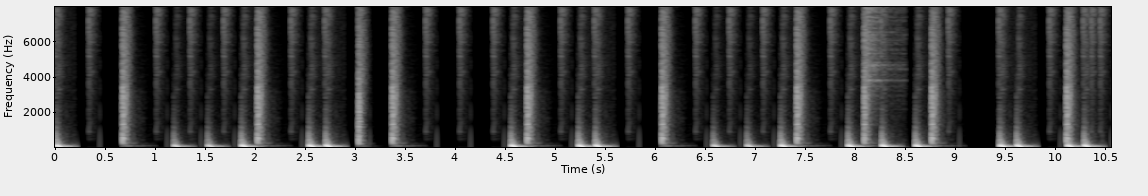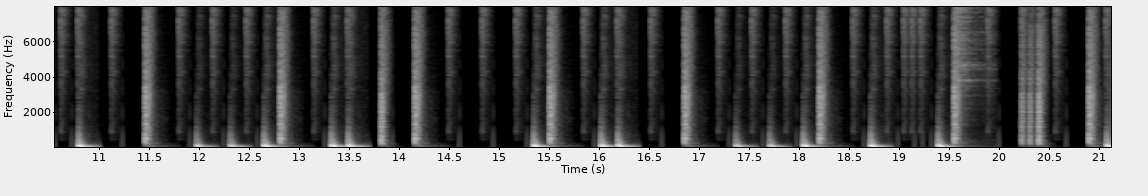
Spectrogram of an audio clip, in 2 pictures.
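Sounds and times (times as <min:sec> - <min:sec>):
hip hop drums: 0:00.0 - 0:03.6, 0:04.6 - 0:14.3, 0:15.4 - 0:21.1.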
